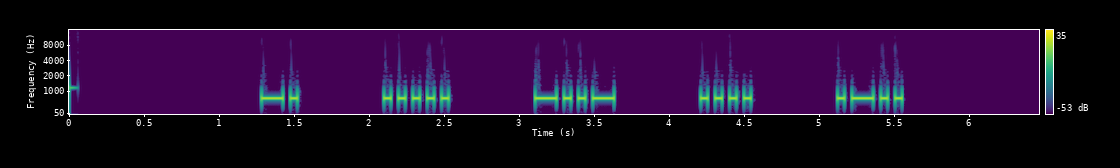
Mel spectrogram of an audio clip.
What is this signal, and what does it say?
Morse code, heard as a keyed tone, about 25 wpm, spaced as for 12 wpm, 700 Hz. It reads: N5XHL
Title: USA Call Signs - 4x Character Spacing - 25wpm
